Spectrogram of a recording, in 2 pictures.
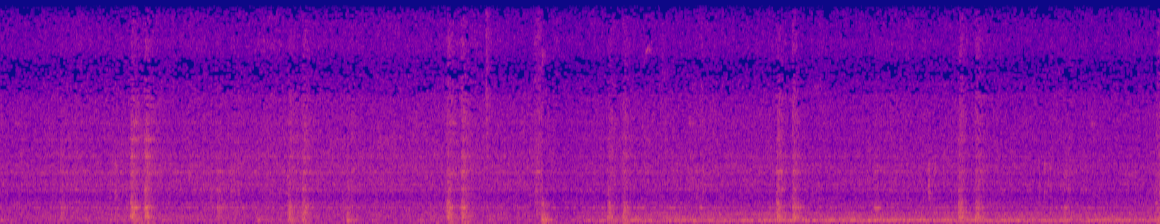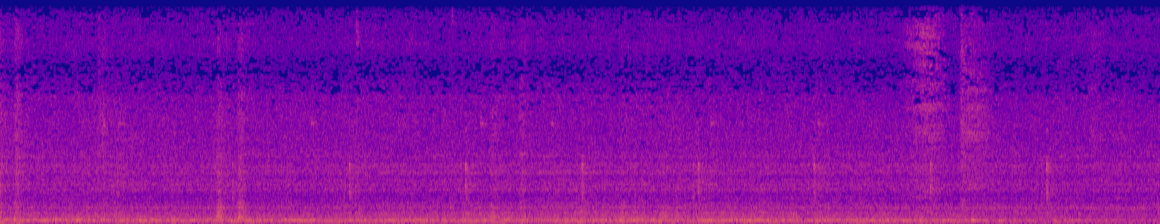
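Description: Diesel railcar running on jointed track: wheels click over rail joints several times in the first seven seconds. From about seven seconds in, a steady low hum joins and holds, easing off near the end.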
